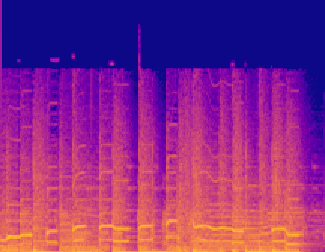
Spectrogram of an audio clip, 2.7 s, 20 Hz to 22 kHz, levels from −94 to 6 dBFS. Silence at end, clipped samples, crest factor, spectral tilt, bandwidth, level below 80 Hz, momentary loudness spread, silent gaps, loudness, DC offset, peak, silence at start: 0.05 s; under 0.1%; 12 dB; -4.5 dB/octave; 16 kHz; -18 dBFS; 2 LU; none; -12 LUFS; under 0.1%; 0 dBFS; 0 s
